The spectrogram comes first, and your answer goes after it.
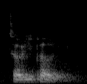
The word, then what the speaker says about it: totipotent: Totipotent.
